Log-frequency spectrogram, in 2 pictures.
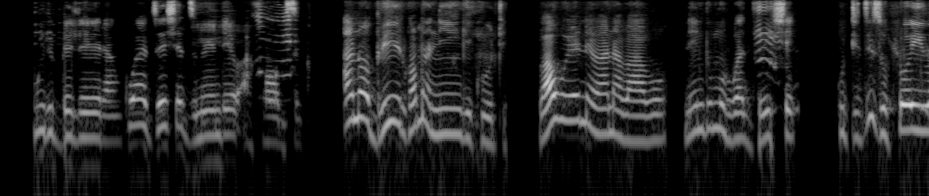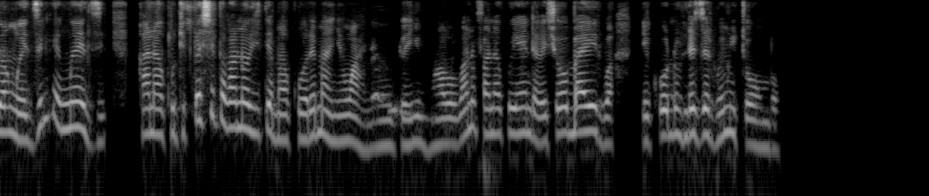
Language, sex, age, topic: Ndau, female, 25-35, health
